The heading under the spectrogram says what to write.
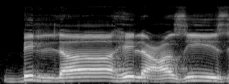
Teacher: باللہ میں اللہ کا لام باریک پڑھا جائے گا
